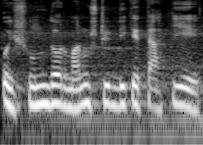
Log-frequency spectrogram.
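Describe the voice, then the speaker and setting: A man's voice: on the high side, flat delivery, normal speed, darkish tone, slight background noise. A man narrating a horror story in a theatrical, suspenseful style.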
